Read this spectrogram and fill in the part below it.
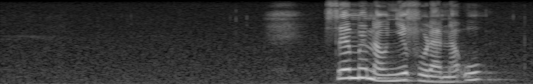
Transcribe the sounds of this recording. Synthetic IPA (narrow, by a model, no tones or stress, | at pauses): sɛmɛnauɲefuɺanaʔu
